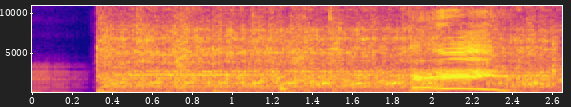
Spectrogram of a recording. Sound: engine hums

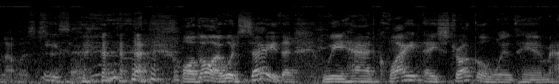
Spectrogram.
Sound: laughter

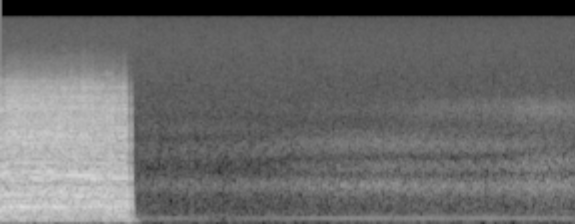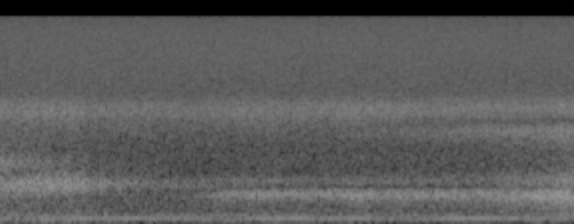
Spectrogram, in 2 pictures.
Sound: silence

